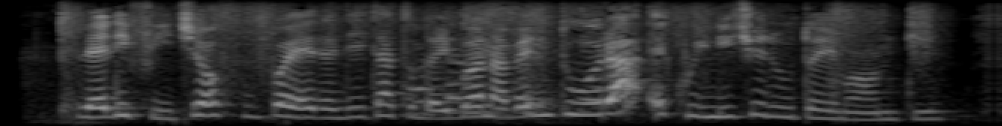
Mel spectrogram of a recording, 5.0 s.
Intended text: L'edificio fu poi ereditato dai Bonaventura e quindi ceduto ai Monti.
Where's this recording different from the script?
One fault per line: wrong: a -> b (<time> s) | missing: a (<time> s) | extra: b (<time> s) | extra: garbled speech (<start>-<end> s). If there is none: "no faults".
no faults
